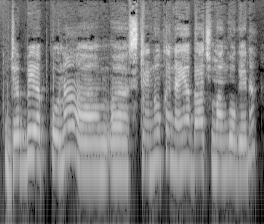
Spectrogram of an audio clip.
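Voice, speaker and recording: A woman's voice: a little high, measured pace, darkish tone. Indian woman teaching vocabulary in a live class. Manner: explains each word with jokes and Hindi memory tricks.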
